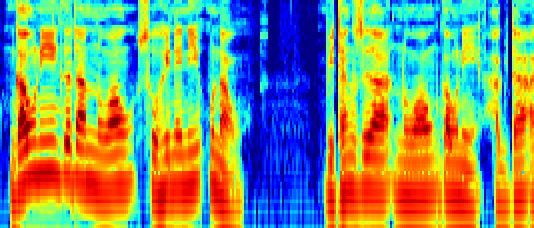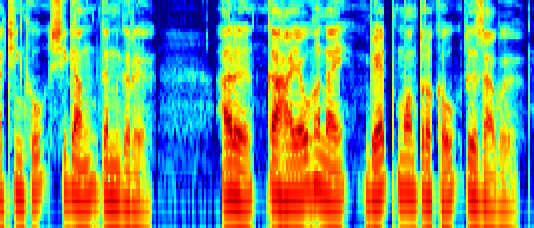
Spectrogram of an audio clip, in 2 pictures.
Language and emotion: Bodo, neutral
